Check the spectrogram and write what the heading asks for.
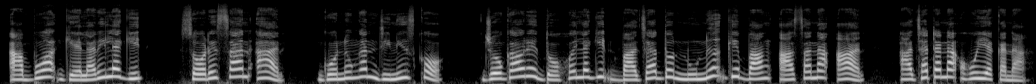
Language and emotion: Santali, fearful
